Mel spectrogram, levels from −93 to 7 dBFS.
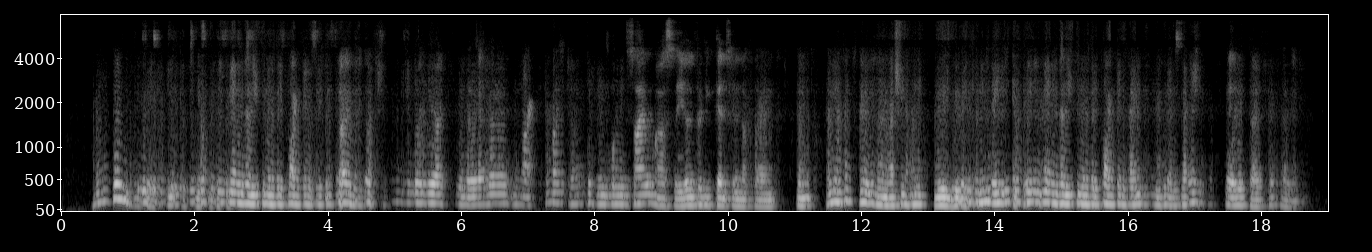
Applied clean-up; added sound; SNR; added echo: neural mask model DeepFilterNet 3.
